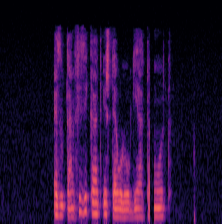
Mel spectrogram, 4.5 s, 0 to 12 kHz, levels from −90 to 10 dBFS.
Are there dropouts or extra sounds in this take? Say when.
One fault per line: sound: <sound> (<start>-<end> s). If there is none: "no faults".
sound: dropout (3.0-3.1 s)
